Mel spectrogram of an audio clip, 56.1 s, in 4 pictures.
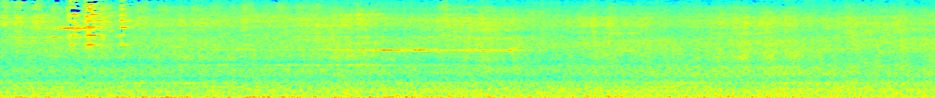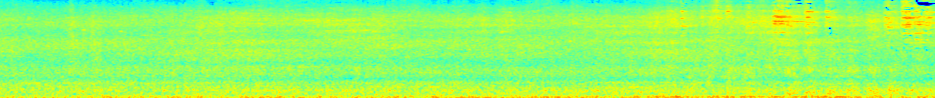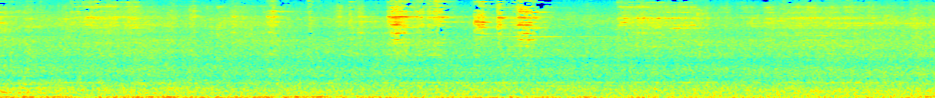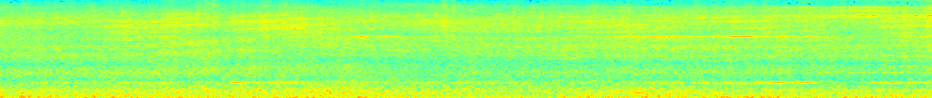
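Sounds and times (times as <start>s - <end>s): freight train rumbling past: 0.0s - 56.0s
high-pitched wheel squeal: 0.4s - 2.0s, 5.1s - 7.9s.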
